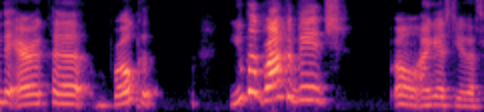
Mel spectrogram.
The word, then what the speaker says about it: Brockovich: am I calling it brookeovic Brockovich yes I was saying it wrong says there was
